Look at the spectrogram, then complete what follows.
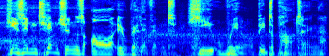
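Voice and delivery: each word a final decree; slow stern Vader decree; Vader's voice. A narrator's reading. Vader overrules, voiced in story.

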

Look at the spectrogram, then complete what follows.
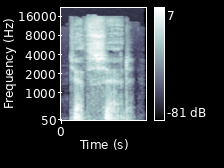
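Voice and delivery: ordinary delivery

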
